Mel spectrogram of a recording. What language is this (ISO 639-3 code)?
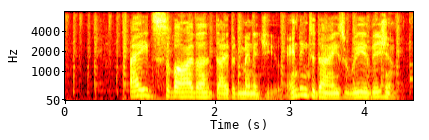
eng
